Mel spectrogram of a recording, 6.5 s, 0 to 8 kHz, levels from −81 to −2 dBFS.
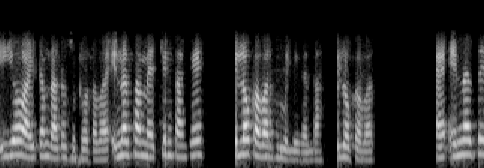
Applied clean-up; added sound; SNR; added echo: none; none; none; none.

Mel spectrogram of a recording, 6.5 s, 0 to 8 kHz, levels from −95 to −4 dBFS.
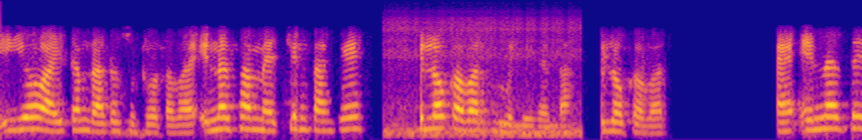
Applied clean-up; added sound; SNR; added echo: none; Strum; 14 dB; none.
